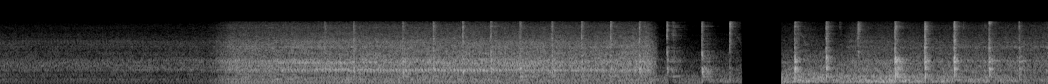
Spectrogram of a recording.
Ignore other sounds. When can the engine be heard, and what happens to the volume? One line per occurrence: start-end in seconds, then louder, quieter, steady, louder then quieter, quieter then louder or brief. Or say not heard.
0.0-6.6 louder
8.4-10.4 brief.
